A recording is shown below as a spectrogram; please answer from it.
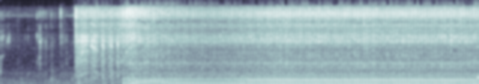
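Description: A car engine starting after a heater core flush: a brief stuttering crank, then the motor catches and settles into a loud, steady idle close by, with a rough exhaust note from an exhaust leak at the catalytic converter.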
